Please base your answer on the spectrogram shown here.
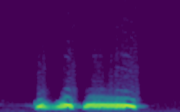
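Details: Spotted dove song used to stimulate and train decoy doves: one phrase of two quick, bouncing notes followed by a single long, even coo that falls slightly at the end.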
